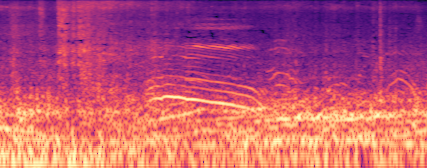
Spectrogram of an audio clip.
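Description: Open-wheel race car engines running at speed on the circuit. One car passes about halfway through, its engine note falling in pitch as it goes by, over a steady bed of engine noise.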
